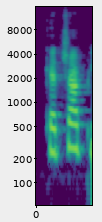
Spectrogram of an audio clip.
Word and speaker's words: Quechua: Quechuan, I think I said it right. Quechuan people. – I think it's just Quechua. – Quechua? Like, yeah, I don't think you say the U or the E.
